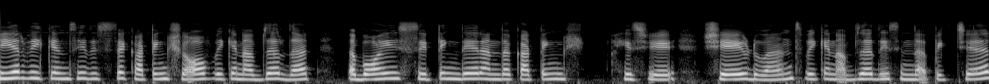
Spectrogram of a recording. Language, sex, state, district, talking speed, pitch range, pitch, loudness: English, female, Punjab, Fazilka, 195 wpm, 235-260 Hz, 245 Hz, -16 LUFS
